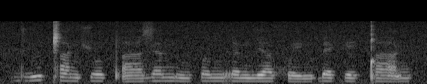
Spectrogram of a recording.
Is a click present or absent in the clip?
present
